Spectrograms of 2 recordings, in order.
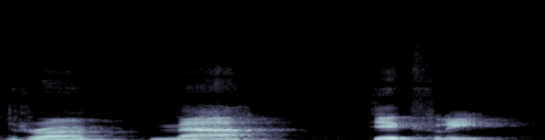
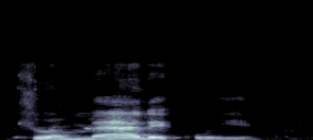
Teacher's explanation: Et vous voyez que sous le T, là, vous avez un espèce d'arc de cercle qui indique, et ça, c'est typique et vraiment typique de l'American English, que le T est presque prononcé comme un de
